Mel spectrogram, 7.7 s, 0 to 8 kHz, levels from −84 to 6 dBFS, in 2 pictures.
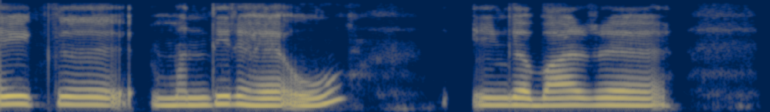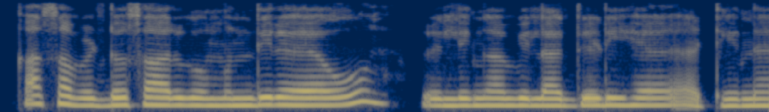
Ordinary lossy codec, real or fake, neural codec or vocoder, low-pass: none; fake; codec, 16 kHz, 8 kbps, FunCodec, trained on Chinese and English, 25 frames a second; 7.2 kHz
